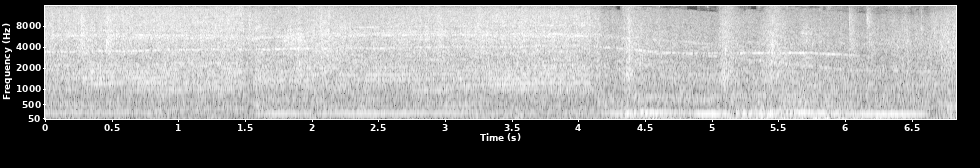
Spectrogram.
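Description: Race car engine in Assetto Corsa Competizione, a racing game on Xbox Series X, droning steadily, then dropping and climbing through gear changes as it revs harder near the end.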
